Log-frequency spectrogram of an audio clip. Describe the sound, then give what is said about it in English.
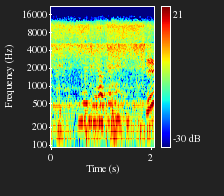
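A woman's heavy, huffing breaths as she runs on a treadmill at the gym form a loud, steady breathy hiss through the whole stretch, with faint voiced murmurs rising underneath and a brief tonal sweep near the end. “Hear her huffing it?”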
